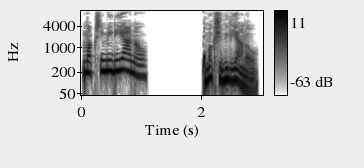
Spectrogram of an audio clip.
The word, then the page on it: Maximiliano: Dutch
